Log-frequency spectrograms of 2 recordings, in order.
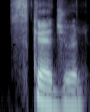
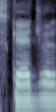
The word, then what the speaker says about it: schedule: Some people call it as schedule, some people call it as schedule. Both pronunciations are correct. Whatever you like, do not hesitate anywhere in any meeting. Schedule is British, schedule is American.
